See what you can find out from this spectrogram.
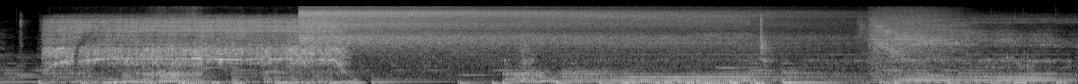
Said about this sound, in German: diese Espresso-Maschine, die mir ein gewisser Jakob Lund mir bei eBay Kleinerzeigen verkauft hat, die taugt überhaupt nichts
